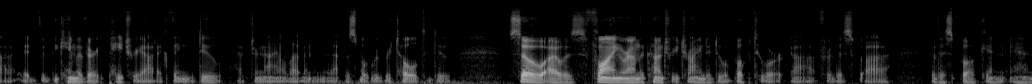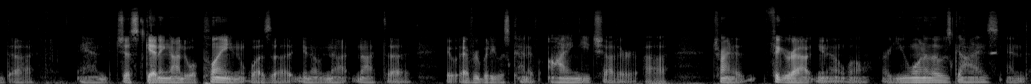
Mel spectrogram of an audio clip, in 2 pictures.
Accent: Brooklyn, New York, United States; born or raised there

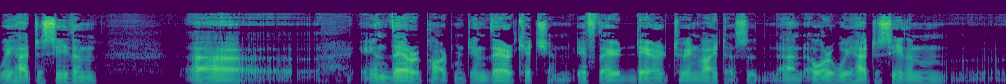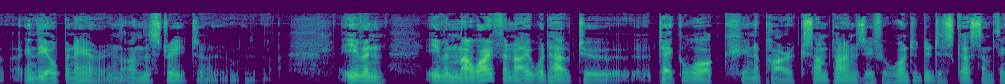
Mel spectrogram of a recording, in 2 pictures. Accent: Sweden; English is a second language; And although we came from Sweden, which was then formally a neutral country, we were still part of the capitalist camp.

